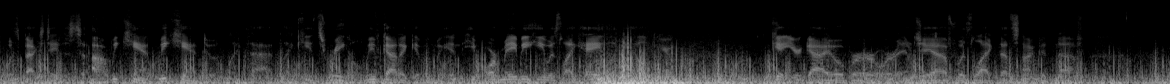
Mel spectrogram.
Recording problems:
wind noise on the microphone; heavy; 1 dB above the speech

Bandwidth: 13.5 kHz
